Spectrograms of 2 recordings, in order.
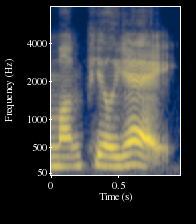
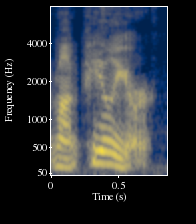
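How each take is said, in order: First: The name is pronounced the French way. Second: The name is pronounced the American way.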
